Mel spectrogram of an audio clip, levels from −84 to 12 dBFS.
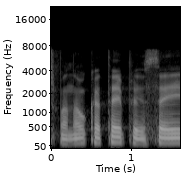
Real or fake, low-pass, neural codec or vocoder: real; 7.2 kHz; none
